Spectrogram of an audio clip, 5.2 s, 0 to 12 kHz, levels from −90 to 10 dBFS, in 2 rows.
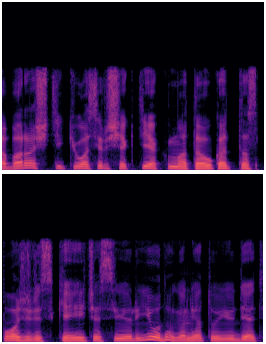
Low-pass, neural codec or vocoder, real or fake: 7.2 kHz; none; real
